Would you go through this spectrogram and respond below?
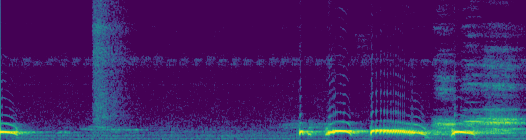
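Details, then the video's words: Spotted dove cooing energetically, used as a lure to get lazy doves calling: one short coo, then after a quiet stretch a run of loud, arched, hoarse coo notes in quick succession, over a steady low hum. "DERKUKU GACOR PANCINGAN JITU ATASI DERKUKU MALES BUNYI"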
